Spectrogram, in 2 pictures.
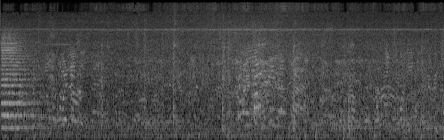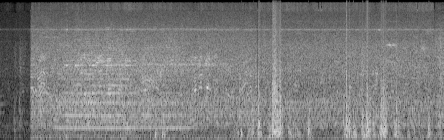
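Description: A passenger train pulls out of Kishanganj station, its quiet rumble swelling abruptly into loud, close running noise with horn tones and rattling carriages.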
